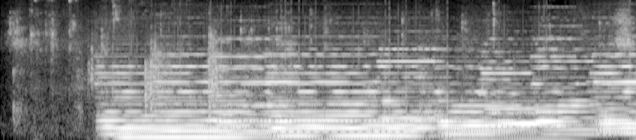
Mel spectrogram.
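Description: An organ plays a hymn, filling the room.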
